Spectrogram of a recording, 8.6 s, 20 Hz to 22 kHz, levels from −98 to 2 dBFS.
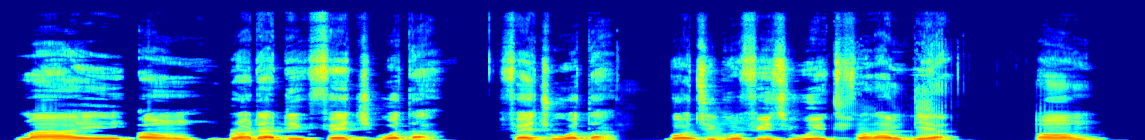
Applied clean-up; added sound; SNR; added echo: neural mask model Resemble Enhance denoiser.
